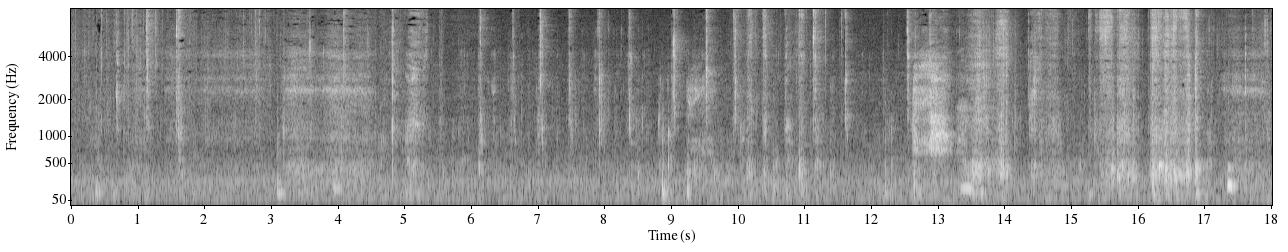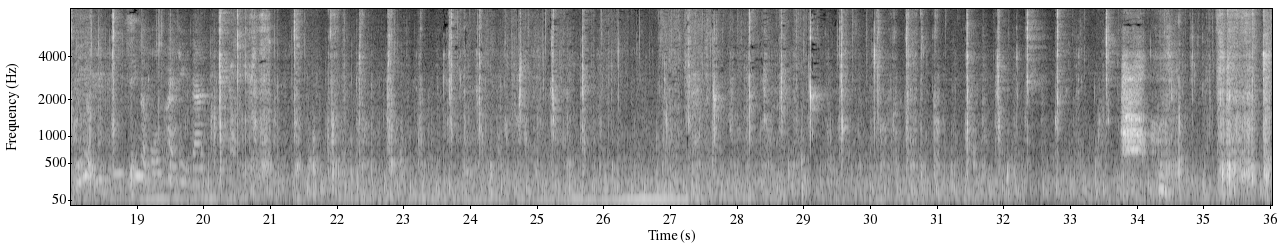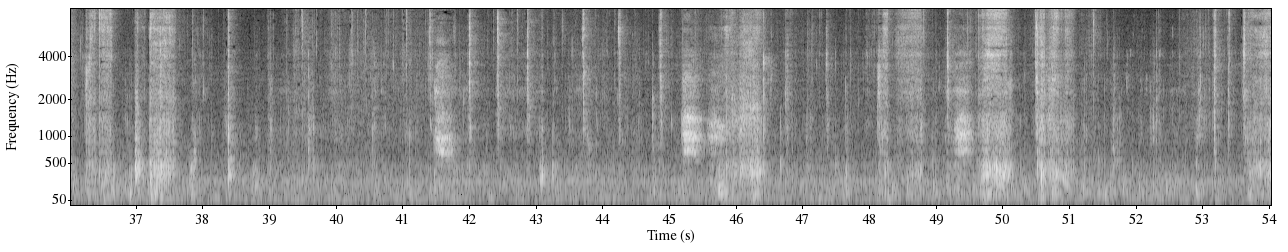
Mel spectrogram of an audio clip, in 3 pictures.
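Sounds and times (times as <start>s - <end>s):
wet chewing: 0.0s - 54.0s
wet slurping mouth sounds: 48.2s - 51.2s.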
